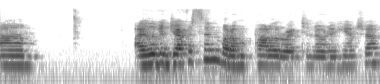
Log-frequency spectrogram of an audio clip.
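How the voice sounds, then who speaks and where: Loudly, a woman speaks with fairly even intonation. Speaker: public commenter, open-government activist. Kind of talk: public comment at town meeting. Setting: town meeting room.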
